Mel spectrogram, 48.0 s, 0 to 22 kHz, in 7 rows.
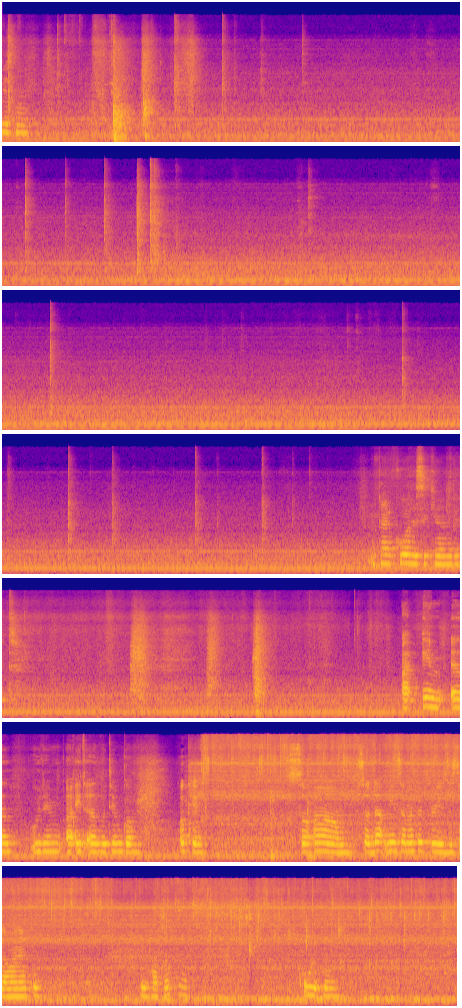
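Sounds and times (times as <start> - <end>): mechanical fan hum: 0.0 - 48.0.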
